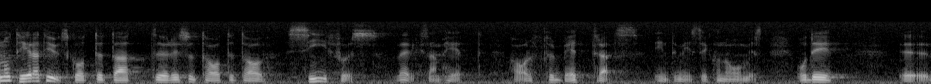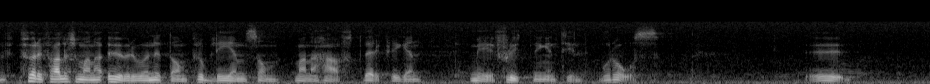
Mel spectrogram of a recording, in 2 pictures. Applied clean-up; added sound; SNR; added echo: none; none; none; none.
